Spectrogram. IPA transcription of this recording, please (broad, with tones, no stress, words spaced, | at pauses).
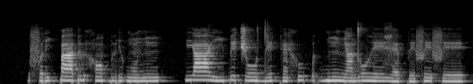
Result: fə˨ɾi˨˦k͡paː˦ɗɨ˦ hɔ̃˦ɓɨ˨ɾi˦ ɡʷũ˨ɲĩ˧ | jaː˦ɣi˨˦ɓe˦t͡ʃoː˧ de˨˦kɛ̃˨hu˦ɓə˧ ɡ͡bĩ˦ɲã˧ do˦ɣeː˧ɣɛ˨ pe˨fe˦ feː˦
